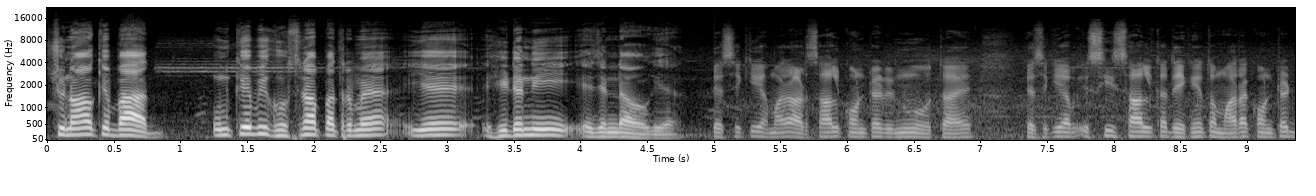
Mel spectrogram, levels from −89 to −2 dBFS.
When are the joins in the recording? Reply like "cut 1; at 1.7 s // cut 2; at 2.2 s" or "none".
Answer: cut 1; at 4.8 s

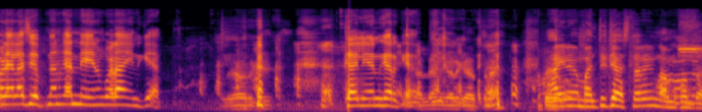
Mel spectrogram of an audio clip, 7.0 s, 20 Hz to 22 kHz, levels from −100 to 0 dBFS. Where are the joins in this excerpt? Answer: cut 1; at 5.4 s

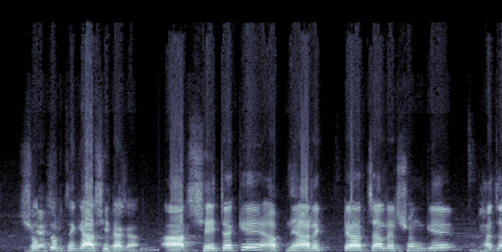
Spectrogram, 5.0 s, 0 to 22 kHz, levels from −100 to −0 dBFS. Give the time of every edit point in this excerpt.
cut 1; at 1.4 s

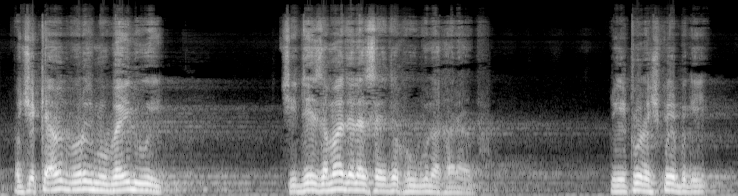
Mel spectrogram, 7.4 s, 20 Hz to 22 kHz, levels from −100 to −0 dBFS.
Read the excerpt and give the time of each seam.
none

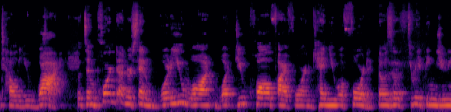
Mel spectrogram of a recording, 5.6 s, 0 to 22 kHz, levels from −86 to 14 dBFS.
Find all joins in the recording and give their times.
cut 1; at 0.9 s

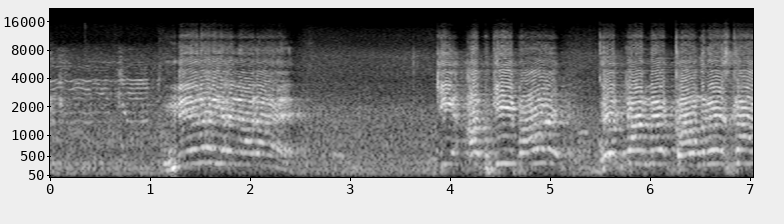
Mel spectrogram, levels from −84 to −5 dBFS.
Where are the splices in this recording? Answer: cut 1; at 1.0 s

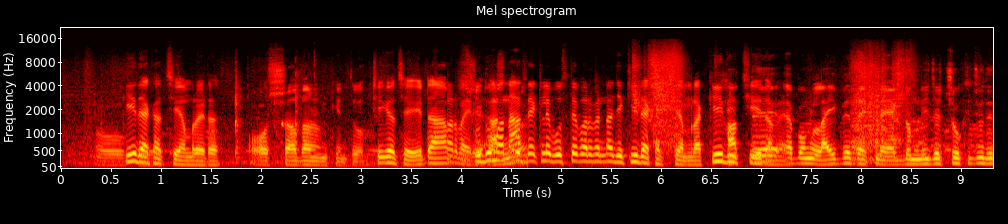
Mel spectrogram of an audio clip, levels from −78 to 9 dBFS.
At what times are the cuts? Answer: cut 1; at 4.5 s

